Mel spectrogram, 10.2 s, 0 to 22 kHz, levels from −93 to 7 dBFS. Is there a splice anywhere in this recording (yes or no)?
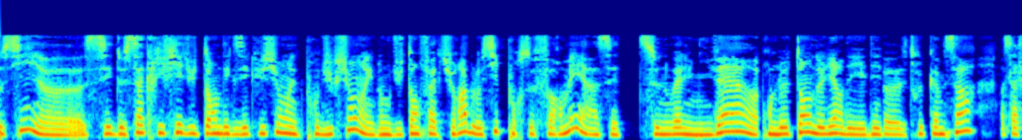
yes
